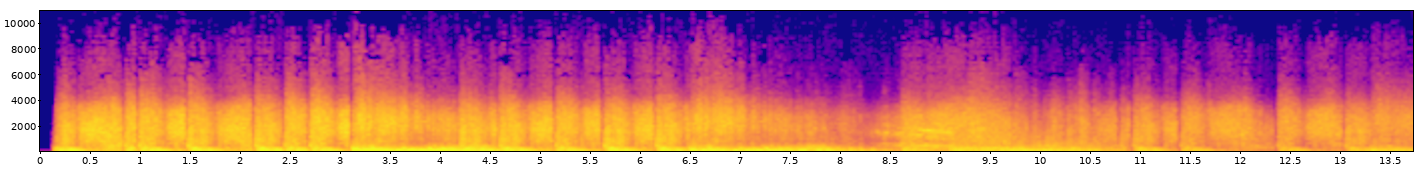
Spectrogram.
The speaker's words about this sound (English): Close on the leader's trail, the Cobras delivered their rockets next to his. The forest flew apart. Crockett hauled the Huey into a steep climb, flipped it over, and returned to the assault, this time with cannons blazing.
